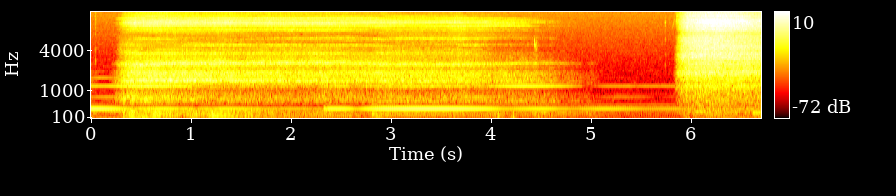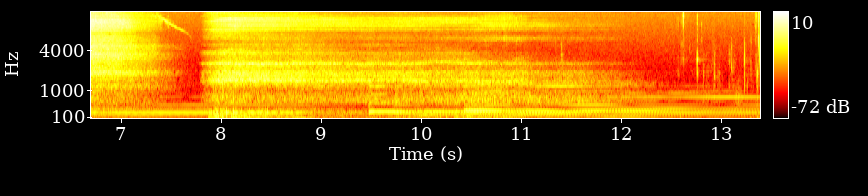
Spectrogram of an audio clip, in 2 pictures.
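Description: Slow, audible ujjayi breaths with lengthened exhalations drawn through a narrowed throat, a soft oceanic hiss rising and falling in long cycles, with no talking.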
